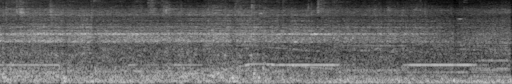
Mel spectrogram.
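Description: Passenger train coaches rolling past close by: a loud, steady rush of wheels on rail, with thin whistling tones coming and going over it.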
